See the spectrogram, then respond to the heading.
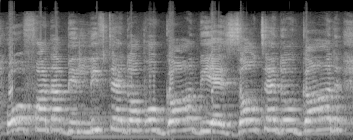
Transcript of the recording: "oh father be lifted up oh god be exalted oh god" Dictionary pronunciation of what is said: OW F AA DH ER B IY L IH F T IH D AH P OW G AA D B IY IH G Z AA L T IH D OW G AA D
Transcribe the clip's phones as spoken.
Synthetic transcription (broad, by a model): OW F AA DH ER B IY L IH F T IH D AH P OW G AA D B IY IH G Z AA L T IH D OW G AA D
